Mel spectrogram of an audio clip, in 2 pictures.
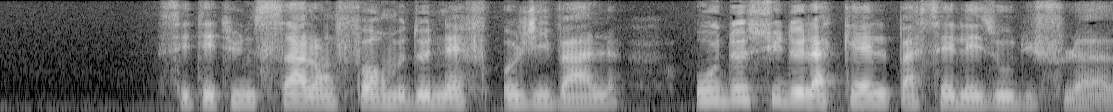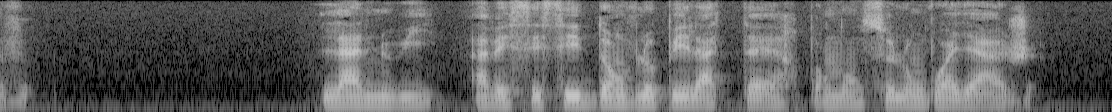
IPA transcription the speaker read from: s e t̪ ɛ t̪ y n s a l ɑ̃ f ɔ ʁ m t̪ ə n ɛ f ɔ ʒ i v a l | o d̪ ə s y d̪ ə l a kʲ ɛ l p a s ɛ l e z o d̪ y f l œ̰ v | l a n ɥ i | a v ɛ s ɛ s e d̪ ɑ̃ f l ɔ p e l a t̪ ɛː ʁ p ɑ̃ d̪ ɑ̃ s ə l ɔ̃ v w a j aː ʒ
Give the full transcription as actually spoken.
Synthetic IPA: s e t̪ ɛ t̪ y n s a l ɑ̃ f ɔ ʁ m d̪ ə n ɛ f ɔ ʒ i v a l | o d̪ ə s y d̪ ə l a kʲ ɛ l p a s ɛ l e z o d̪ y f l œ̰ v | l a n ɥ i | a v ɛ s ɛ s e d̪ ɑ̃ v l ɔ p e l a t̪ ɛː ʁ p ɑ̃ d̪ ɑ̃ s ə l ɔ̃ v w a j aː ʒ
